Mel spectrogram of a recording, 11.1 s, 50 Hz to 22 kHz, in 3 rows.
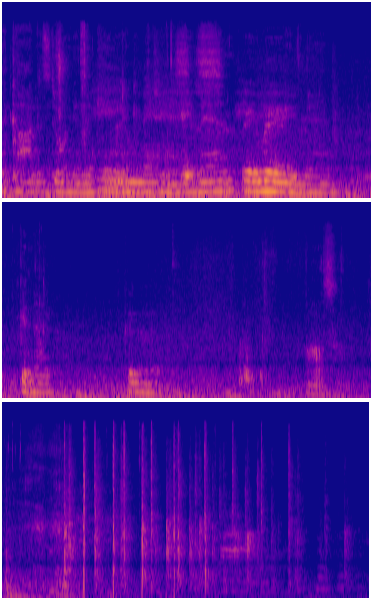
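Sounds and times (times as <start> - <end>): people clapping: 7.8 - 11.0.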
